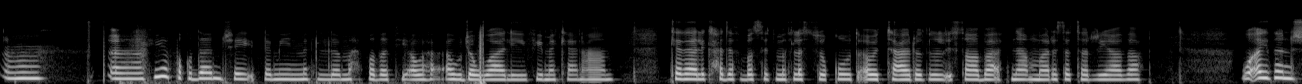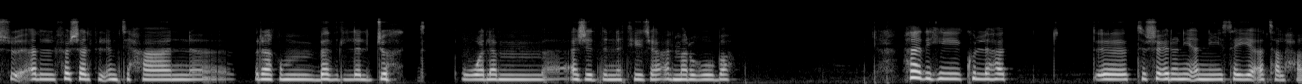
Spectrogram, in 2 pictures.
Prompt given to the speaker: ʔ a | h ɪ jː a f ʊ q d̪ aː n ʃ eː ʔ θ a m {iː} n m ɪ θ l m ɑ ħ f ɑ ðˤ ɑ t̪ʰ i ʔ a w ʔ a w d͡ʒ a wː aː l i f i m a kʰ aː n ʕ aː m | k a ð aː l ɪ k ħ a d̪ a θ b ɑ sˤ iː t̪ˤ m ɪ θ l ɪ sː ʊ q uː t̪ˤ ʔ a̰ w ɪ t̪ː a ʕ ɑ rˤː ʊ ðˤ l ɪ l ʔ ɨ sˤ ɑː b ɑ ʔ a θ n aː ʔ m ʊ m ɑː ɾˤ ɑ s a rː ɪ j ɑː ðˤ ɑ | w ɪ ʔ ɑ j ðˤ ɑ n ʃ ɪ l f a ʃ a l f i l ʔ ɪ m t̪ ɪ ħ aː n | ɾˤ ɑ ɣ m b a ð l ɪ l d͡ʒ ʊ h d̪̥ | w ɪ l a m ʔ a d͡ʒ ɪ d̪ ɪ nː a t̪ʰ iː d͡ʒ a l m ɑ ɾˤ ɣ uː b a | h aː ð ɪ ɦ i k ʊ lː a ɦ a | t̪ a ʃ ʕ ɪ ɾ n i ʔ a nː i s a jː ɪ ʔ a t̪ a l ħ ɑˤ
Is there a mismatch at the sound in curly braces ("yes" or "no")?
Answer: no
